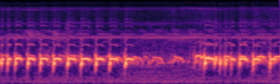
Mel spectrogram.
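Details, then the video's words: Fast, loud perkutut song from a local zebra dove, used as a lure to make reluctant doves sing. A rapid run of short, clipped coos, about two to three per second, pauses briefly, then resumes just as quickly. "PERKUTUT LOKAL GACOR Nada cepat Suara keras kristal Bikin cepat bunyi ( Pancingan Burung Anggungan)"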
